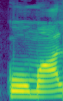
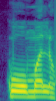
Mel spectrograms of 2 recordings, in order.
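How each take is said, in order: First: The second syllable has a long 'aa' vowel. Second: The second syllable has a short 'a' vowel. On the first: The speaker calls it wrong. "कोमाल नहीं" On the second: The speaker calls it right. "कोमल होता है"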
